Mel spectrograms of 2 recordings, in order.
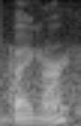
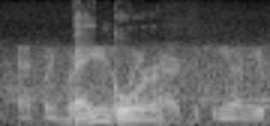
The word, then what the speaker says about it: Bangor: This one is going to Banganger. Bangor.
